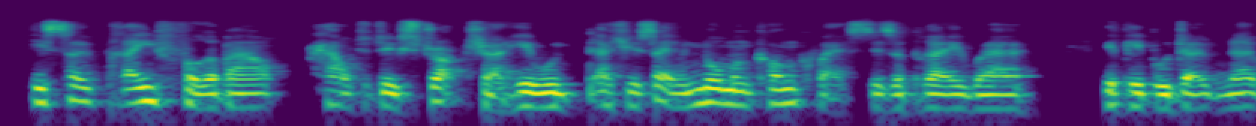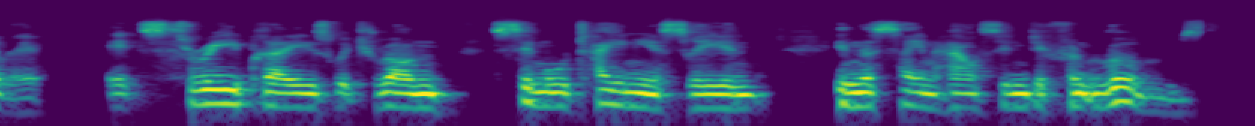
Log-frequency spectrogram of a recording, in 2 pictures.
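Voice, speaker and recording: Speaking with an English accent, a man uses a medium pitch. His intonation is fairly even and his pace moderate. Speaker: writer. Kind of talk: interview. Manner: halting.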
